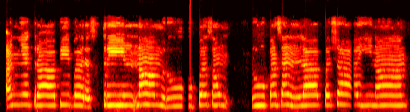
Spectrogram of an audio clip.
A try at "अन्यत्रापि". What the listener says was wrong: Anya, you give us stress. Anyatrapi nyatra should happen dvitva over there. Instead of saying plain anyatra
